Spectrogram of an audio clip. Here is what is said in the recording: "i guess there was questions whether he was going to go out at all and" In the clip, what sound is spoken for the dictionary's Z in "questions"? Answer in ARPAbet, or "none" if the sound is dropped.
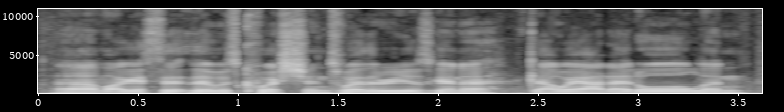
Z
